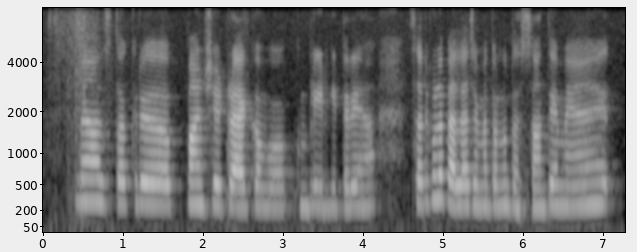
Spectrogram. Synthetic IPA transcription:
mɛ̃ːəzt̪əkʰɾpə̃ɲd͡ʒʃeːʈɾɛːkkəmpliːʈkiːt̪eːɾɦãːsaːɾekoːlaːpɛːlãːt͡ʃemɛ̃ːt̪ʊaːnũːd̪əsãːt̪eːmɛ̃ː

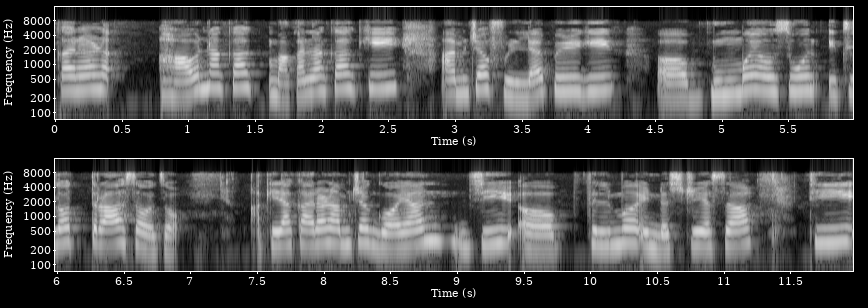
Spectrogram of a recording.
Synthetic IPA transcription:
kaɾəɳ | ɦãwnakam̤akanakakia̰mt͡ɕjafulːjapiɭiɡiːkbumbəjəsuːnit̪lɔt̪ɾasawt͡sɔ̰kĩakaɾəɳamt͡ɕjaɡɔjãnd͡ʑifilmiɳɖəsʈɾiːəsat̪i

